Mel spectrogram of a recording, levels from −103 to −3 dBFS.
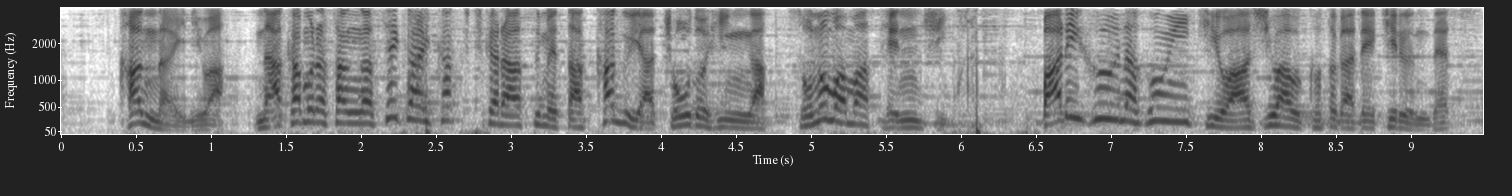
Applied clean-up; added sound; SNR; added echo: neural separator model SepFormer DNS4.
